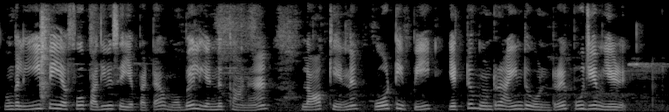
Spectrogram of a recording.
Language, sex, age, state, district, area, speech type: Tamil, female, 30-45, Tamil Nadu, Cuddalore, rural, read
